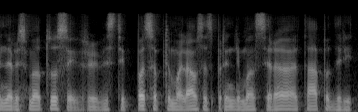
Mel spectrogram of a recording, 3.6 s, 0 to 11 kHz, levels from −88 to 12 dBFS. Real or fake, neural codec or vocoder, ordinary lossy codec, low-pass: fake; codec, 16 kHz, about 1 kbps, DyCAST, with the encoder's durations; MP3, 64 kbps; 7.2 kHz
